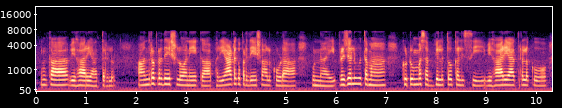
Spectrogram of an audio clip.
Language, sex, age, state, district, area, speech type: Telugu, female, 18-30, Andhra Pradesh, N T Rama Rao, urban, spontaneous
